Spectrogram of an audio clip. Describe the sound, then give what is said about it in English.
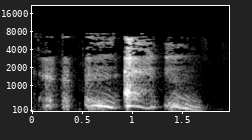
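Throat clearing from one person, a few rough, raspy bursts of uneven length in quick succession, fairly loud and alone, with no talk. “sorry, I got a frog in my throat”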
